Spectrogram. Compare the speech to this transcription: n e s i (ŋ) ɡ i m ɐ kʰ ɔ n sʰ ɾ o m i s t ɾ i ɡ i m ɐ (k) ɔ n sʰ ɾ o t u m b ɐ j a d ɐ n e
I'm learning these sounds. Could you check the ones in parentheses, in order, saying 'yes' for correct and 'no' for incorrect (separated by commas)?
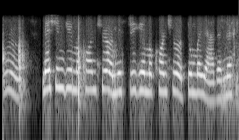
no, no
